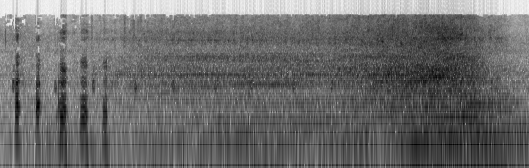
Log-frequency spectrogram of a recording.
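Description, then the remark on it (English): A Dongfeng Box electric car pulls away and accelerates, a smooth rising motor whine over growing road and wind noise; a few short vocal sounds come at the very start. “I don't think it's quite as quick as your car, but it's, but it is electric.”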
